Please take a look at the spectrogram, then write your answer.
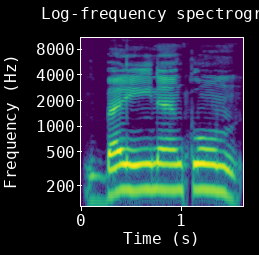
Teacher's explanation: یا لین بغیر کھینچے پڑھیں گے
